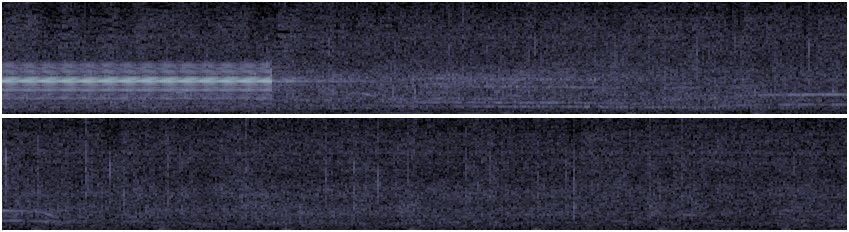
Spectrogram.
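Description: Arena end-of-match buzzer: a loud, steady high tone that cuts off suddenly about a second in. It is followed by faint gym crowd noise.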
